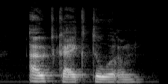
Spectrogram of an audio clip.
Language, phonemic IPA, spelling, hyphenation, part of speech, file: Dutch, /ˈœy̯t.kɛi̯kˌtoː.rə(n)/, uitkijktoren, uit‧kijk‧to‧ren, noun, Nl-uitkijktoren.ogg
- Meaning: lookout tower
